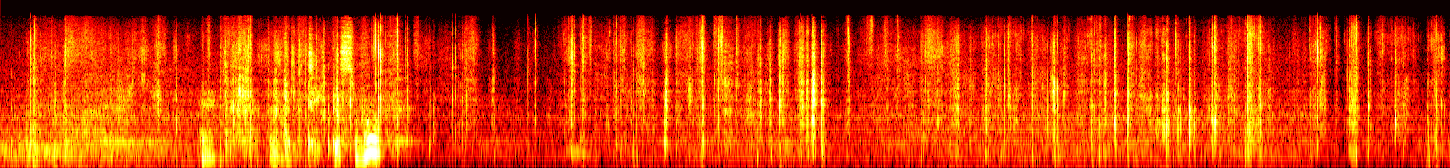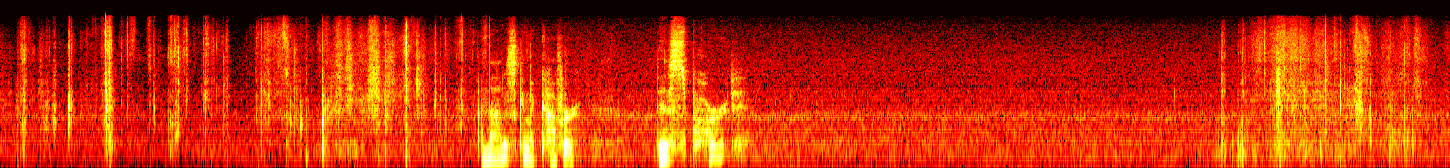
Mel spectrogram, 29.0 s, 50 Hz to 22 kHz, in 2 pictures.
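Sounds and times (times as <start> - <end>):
paper crackling and rustling: 0.0 - 19.3, 26.6 - 29.0
liner peeled off tape: 0.2 - 19.2.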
